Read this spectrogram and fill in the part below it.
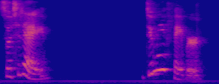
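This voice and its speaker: A woman speaks with a Southern US accent. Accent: Southern, slurred words, lazy tongue. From US South. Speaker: spiritual development vlogger. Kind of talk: casual vlog talk to camera. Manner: casual, conversational.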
